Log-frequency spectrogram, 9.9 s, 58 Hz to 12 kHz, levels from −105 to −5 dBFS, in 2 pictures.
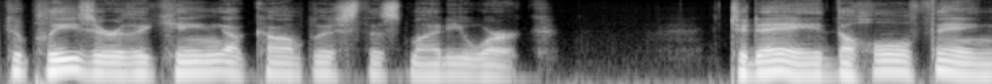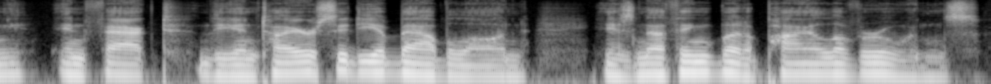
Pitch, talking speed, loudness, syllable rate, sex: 105 Hz, 165 wpm, -19 LUFS, 4.7 syllables/s, male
